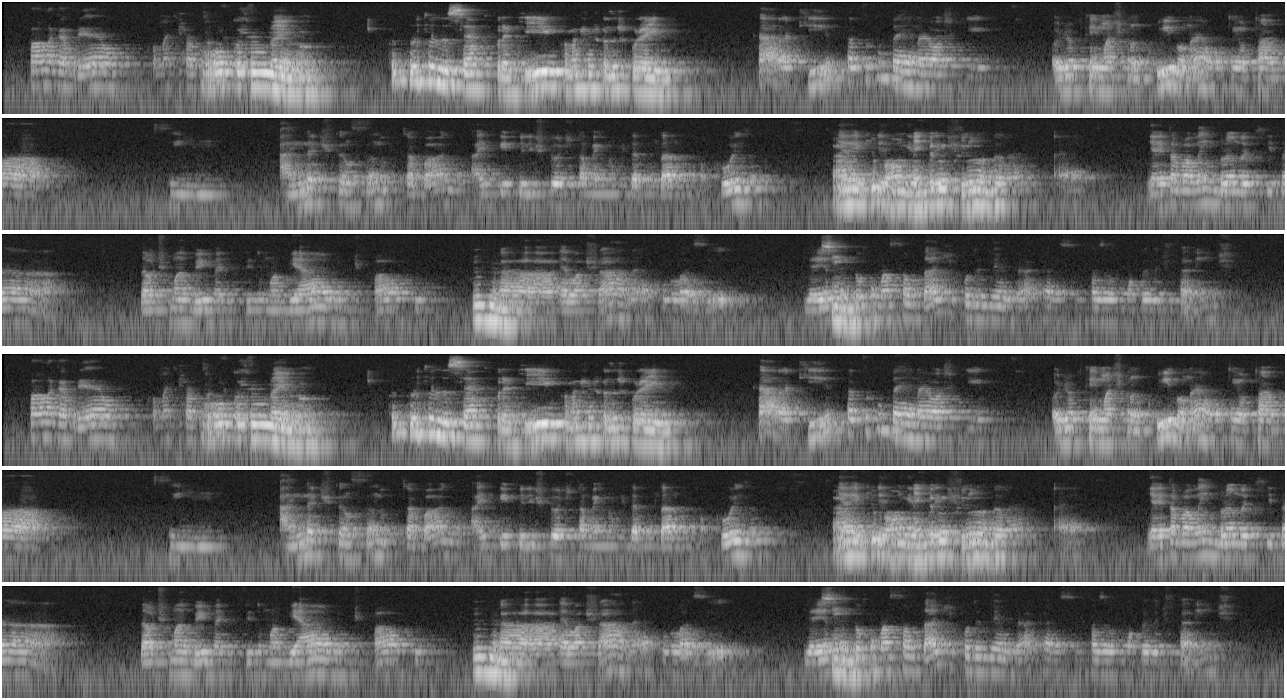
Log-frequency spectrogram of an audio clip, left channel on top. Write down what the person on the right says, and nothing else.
Fala, Gabriel. Como é que tá tu-
as coisas
por aí, meu
amigo?
Cara, aqui tá tudo bem, né? Eu acho que hoje eu fiquei mais tranquilo, né? Ontem eu tava, assim, ainda descansando do trabalho, aí fiquei feliz que hoje também não me demandaram muita coisa,
e aí fiquei
aqui refletindo,
né? É. E aí tava lembrando aqui da, da última vez, né, que eu fiz uma viagem, de fato,
pra relaxar, né, por lazer. E aí, assim,
tô com uma saudade de poder viajar, cara, assim, fazer alguma coisa diferente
